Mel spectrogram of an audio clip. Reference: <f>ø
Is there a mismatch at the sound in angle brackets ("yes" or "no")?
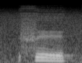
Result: no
